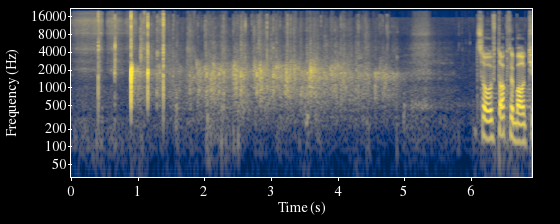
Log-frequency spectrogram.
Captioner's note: applause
